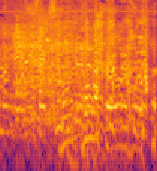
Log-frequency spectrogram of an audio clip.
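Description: Several voices talking over one another: overlapping chatter with no single clear speaker.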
